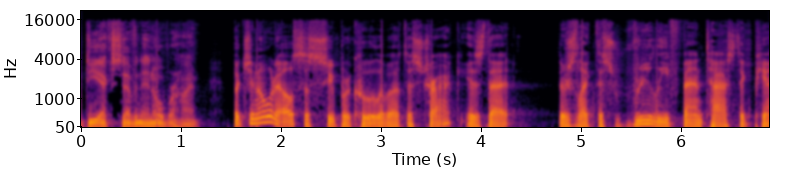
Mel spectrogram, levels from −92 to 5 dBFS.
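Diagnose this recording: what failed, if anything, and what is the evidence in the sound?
The failure is at the driver or USB transfer stage: periodic USB or driver dropouts. Through the speech, regular ticks recur every 0.25 s from 0.26 s to 6.76 s. Each is a gap of a few milliseconds filled with silence, where something blocked the audio stream on a fixed schedule.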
